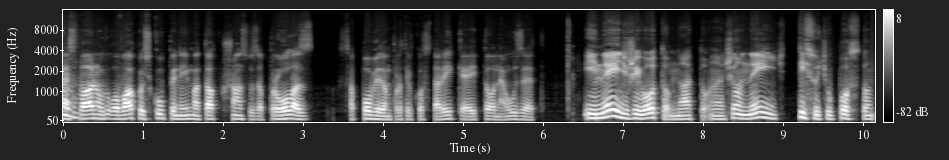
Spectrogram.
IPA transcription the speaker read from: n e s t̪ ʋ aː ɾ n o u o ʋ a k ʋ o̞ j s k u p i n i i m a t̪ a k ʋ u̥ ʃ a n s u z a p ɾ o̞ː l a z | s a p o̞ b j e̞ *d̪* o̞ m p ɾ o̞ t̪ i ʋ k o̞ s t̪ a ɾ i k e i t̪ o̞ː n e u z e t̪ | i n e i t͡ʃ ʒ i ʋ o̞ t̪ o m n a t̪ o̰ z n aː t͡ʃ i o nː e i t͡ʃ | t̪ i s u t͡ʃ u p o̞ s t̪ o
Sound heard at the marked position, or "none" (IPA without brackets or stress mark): d̪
